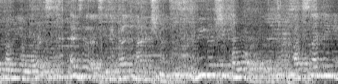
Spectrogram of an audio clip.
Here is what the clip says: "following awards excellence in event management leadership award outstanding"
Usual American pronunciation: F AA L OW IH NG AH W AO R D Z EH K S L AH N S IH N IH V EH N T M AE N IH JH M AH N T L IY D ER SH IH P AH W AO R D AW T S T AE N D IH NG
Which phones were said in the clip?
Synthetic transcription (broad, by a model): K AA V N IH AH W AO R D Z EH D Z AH S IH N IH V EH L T M AE N IH JH M AH N T L IY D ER SH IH P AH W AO R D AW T S T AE N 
